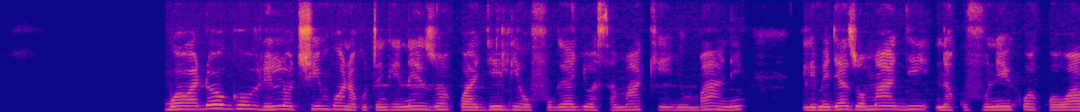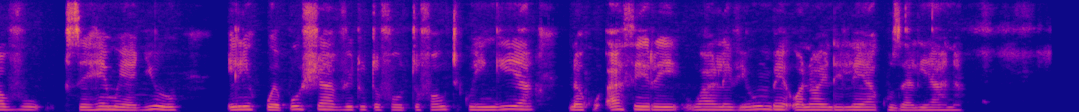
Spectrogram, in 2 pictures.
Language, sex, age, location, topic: Swahili, female, 36-49, Dar es Salaam, agriculture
